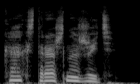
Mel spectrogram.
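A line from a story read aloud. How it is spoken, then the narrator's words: Sighing. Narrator (Russian): только и вздохнула девушка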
